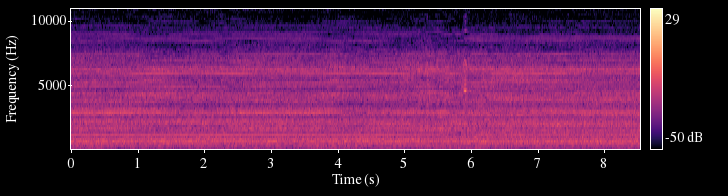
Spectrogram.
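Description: A heat gun blows with a steady whoosh.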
